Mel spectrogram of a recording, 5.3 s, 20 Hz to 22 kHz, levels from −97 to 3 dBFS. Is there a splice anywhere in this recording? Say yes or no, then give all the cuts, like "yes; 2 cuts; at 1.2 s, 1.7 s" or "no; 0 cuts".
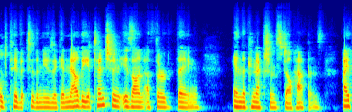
no; 0 cuts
